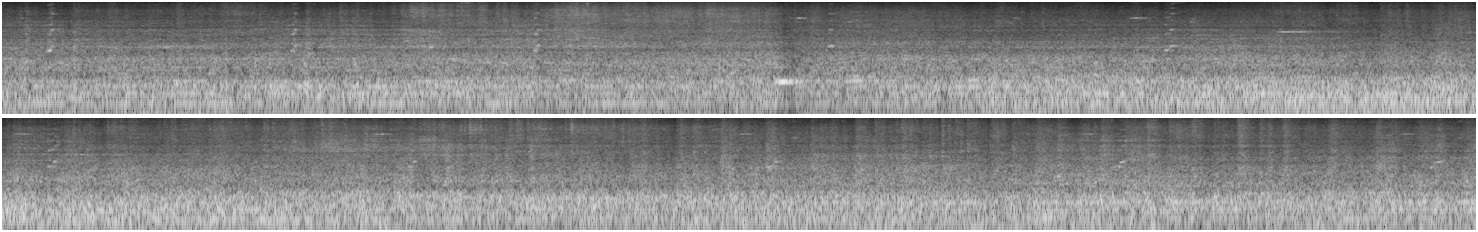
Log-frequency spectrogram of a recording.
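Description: Freight cars of a manifest train rolling past: a steady rumble with rapid wheel clicks over the rail joints, and one louder clank about eight seconds in.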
